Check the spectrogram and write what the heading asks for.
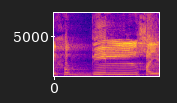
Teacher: اللام هنا مرققة والخاء مفخمة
